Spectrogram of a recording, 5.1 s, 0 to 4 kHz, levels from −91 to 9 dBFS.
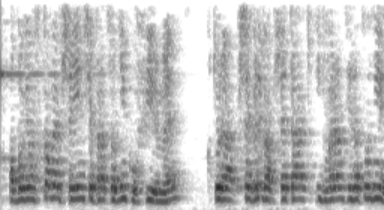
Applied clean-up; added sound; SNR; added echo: classical method WPE with log-MMSE.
